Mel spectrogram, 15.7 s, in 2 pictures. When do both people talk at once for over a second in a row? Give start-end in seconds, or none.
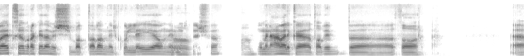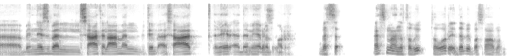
none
